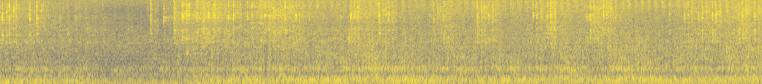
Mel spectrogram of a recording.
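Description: Airboat running: a steady engine drone that grows louder about a second and a half in.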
